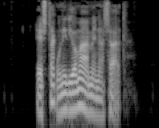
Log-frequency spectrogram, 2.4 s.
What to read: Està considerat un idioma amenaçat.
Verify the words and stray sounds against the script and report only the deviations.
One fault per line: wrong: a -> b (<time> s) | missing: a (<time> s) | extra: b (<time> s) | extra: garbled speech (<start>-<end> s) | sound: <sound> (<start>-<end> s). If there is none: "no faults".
missing: considerat (0.8 s)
